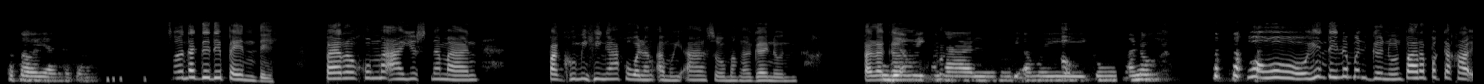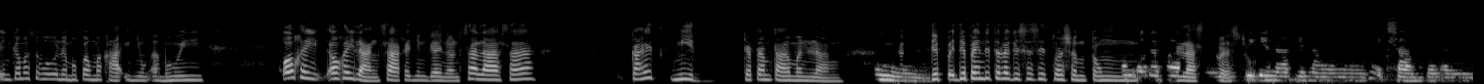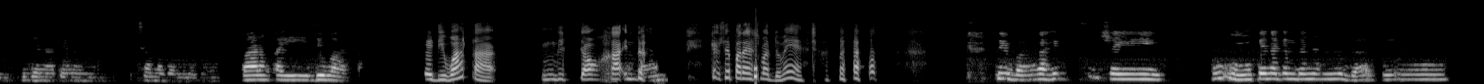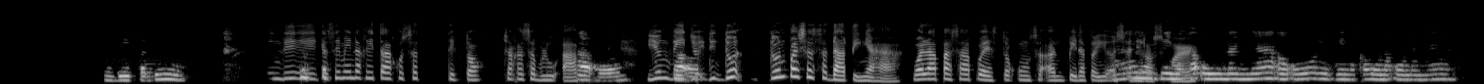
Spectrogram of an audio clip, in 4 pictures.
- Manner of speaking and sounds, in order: static; tapping; laugh; distorted speech; unintelligible speech; laughing while speaking: "ka-kain dun kasi parehas madumi"; laughing while speaking: "'Di ba, kahit siya'y oo"; chuckle
- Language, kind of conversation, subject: Filipino, unstructured, Paano mo pinipili ang bagong restoran na susubukan?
